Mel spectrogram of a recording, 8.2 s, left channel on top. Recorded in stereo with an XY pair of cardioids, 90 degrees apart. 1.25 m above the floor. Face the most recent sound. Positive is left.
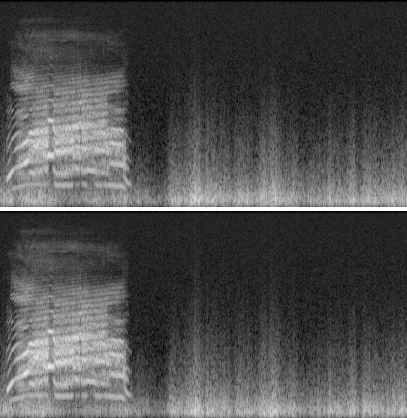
turn(degrees=-10)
